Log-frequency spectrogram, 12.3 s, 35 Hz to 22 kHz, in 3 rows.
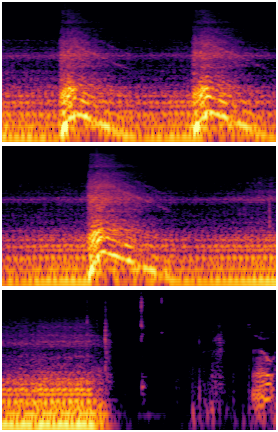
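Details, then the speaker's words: Honda CBR600F3, not fully warm, after cleaning carb jets and setting idle to the 1200 rpm spec: uneven, lumpy idle with surging stumbles before cutting out; owner suspects carburetors need synchronizing. "as you can see there's still a bit of a lumpy Idol"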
